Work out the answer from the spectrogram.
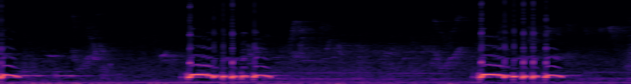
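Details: Zebra dove singing actively: two short cooing phrases, each a quick run of clipped, bubbling notes ending in a soft rolled flourish, spaced about two seconds apart over quiet background hiss.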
